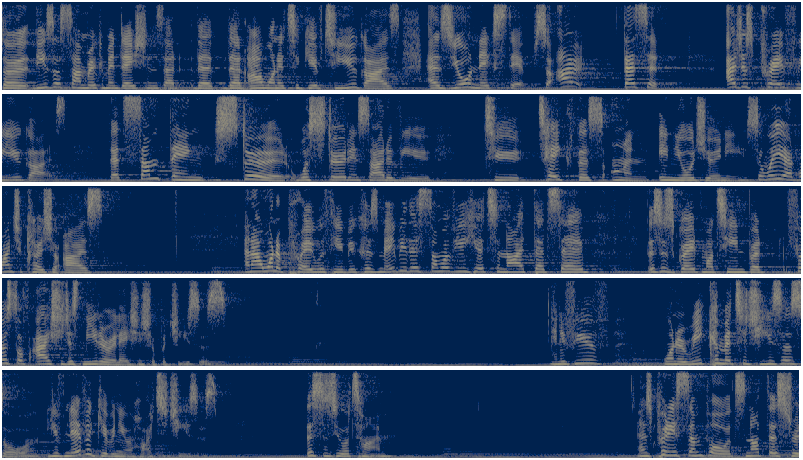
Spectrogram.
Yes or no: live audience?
yes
